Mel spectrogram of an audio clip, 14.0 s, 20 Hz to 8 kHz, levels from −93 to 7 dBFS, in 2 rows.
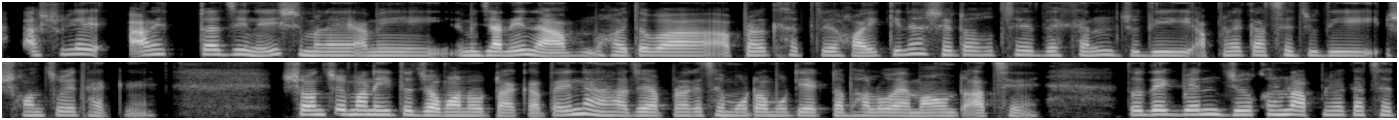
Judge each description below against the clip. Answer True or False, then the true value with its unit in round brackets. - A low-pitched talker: False (195 Hz)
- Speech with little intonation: False (3.1 semitones)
